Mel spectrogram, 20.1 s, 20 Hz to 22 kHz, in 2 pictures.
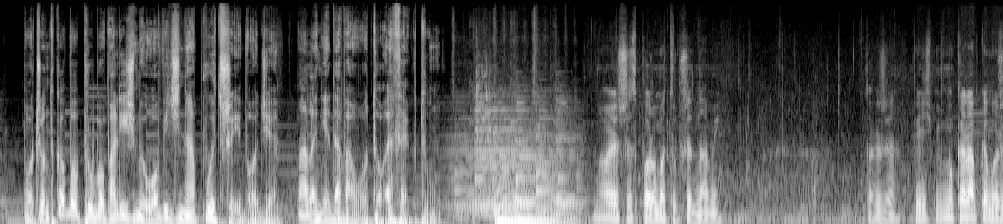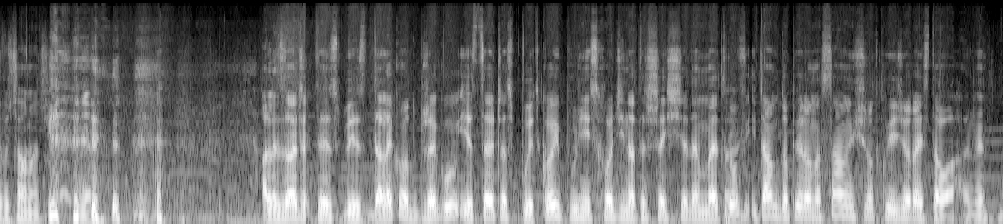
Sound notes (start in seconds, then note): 10.5 laughter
